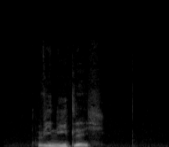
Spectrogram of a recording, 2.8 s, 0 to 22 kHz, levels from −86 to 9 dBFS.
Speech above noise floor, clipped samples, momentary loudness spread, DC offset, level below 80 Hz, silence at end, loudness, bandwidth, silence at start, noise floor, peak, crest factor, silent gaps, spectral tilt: 36 dB; under 0.1%; 13 LU; under 0.1%; -84 dBFS; 1.15 s; -38 LUFS; 16 kHz; 0.65 s; -73 dBFS; -22 dBFS; 18 dB; none; -7.5 dB/octave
